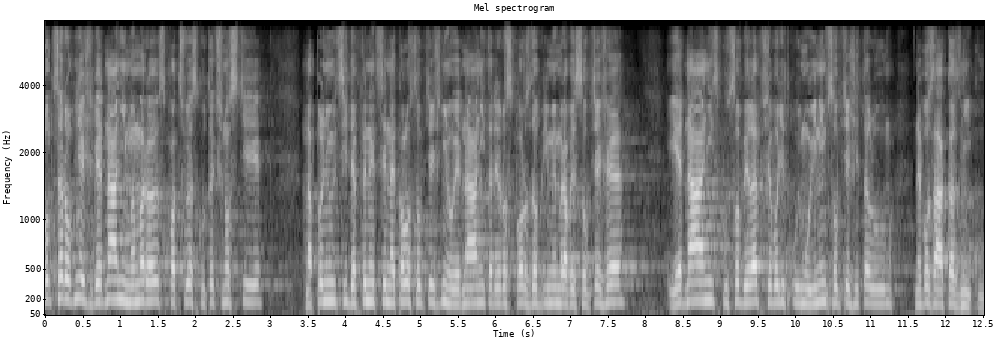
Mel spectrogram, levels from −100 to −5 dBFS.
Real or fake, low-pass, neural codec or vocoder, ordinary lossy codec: real; 7.2 kHz; none; AAC, 32 kbps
